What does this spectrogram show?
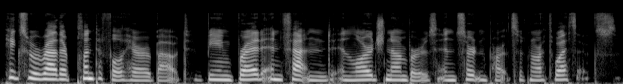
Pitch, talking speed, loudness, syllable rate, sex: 210 Hz, 175 wpm, -18 LUFS, 4.9 syllables/s, female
